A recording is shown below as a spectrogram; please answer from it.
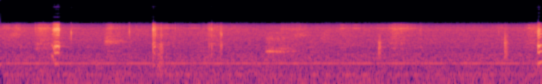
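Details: Infant getting hiccups while babbling and fussing: about six short, sharp hiccup sounds in seven seconds in a quiet room; repeated infant hiccups.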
